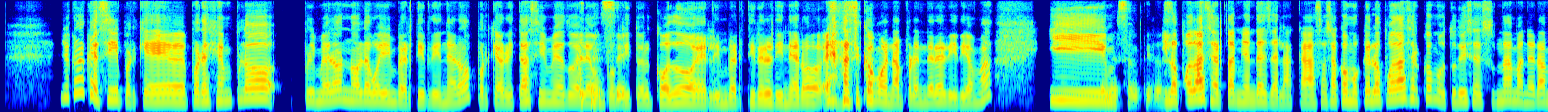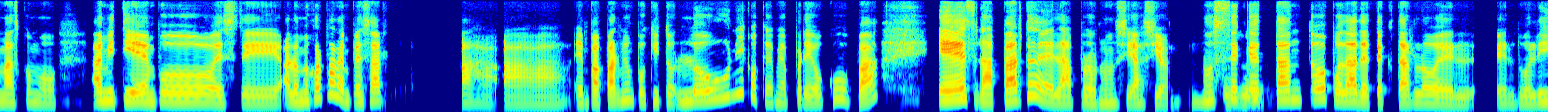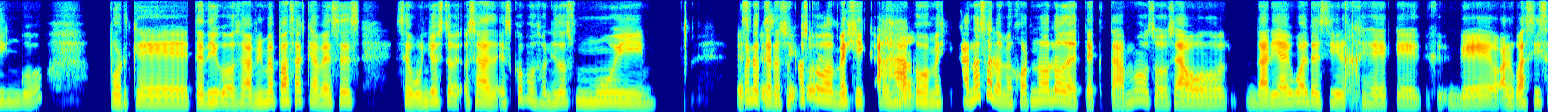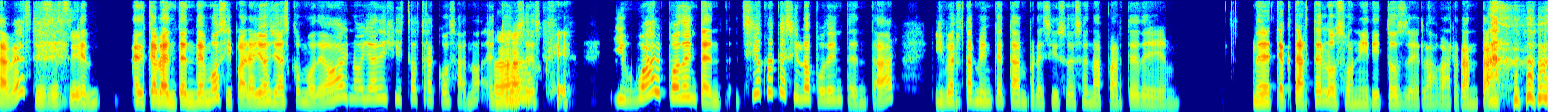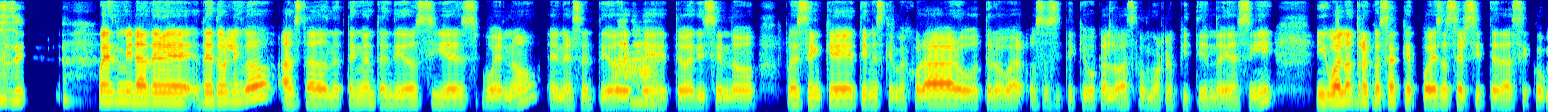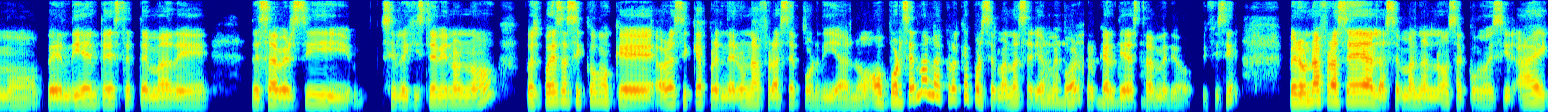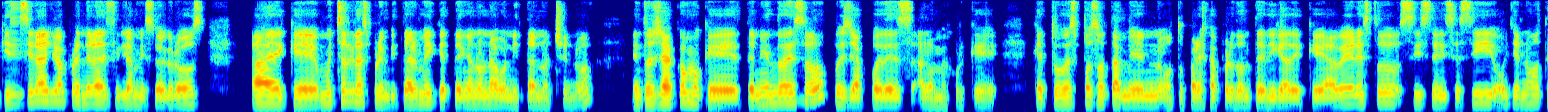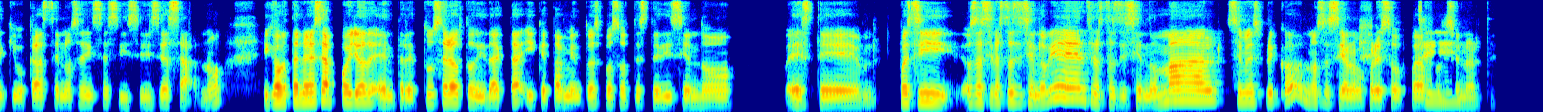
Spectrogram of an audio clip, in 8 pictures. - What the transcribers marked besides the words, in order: laugh; laughing while speaking: "así como"; tsk; laughing while speaking: "Ah, okey"; laugh; other noise; other background noise; drawn out: "Ajá"; unintelligible speech
- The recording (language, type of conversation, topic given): Spanish, advice, ¿Cómo puede la barrera del idioma dificultar mi comunicación y la generación de confianza?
